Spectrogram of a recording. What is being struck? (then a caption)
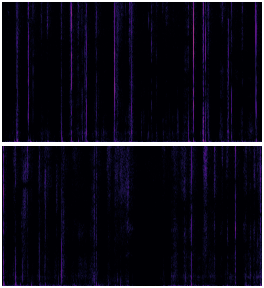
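Wooden paddle hairbrush with wooden pins. Fingers scratch and strum across the wooden pins of a wooden paddle hairbrush held close to the microphone. A dense, crackly scratching is punctuated by many sharp, dry clicks, with a brief near-silent pause around eight seconds before the strumming resumes.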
